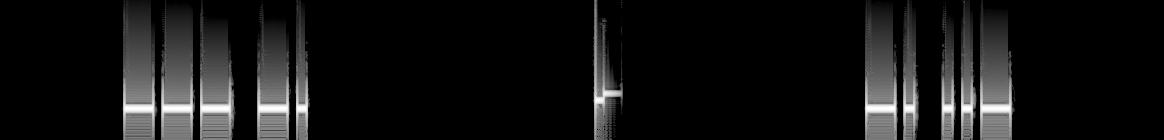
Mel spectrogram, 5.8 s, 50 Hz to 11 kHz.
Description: Morse code, heard as a keyed tone, about 25 wpm, 700 Hz. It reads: ON NU
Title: Canadian Provinces and Territories 25wpm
